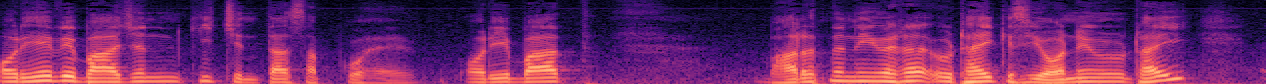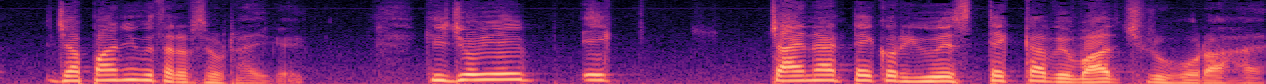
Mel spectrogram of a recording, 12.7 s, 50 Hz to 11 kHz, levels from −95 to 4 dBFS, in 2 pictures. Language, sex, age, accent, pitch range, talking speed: English, male, 50-69, Indian, 130-190 Hz, 180 wpm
